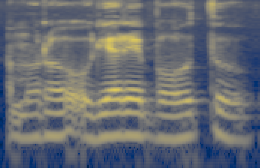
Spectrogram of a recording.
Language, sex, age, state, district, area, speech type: Odia, male, 60+, Odisha, Ganjam, urban, spontaneous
